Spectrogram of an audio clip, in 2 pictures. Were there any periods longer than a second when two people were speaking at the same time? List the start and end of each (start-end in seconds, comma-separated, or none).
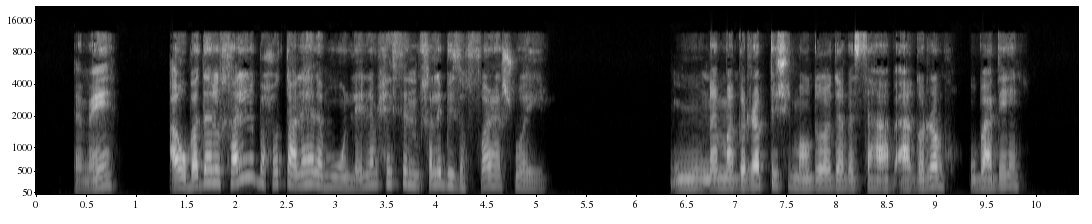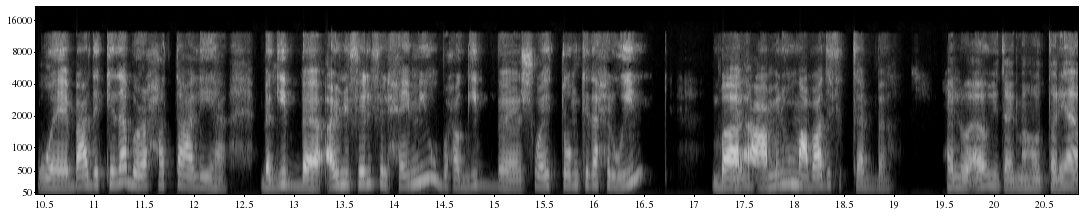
none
